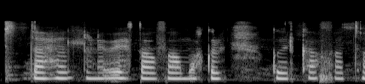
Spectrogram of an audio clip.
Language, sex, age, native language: Icelandic, female, 11, Icelandic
